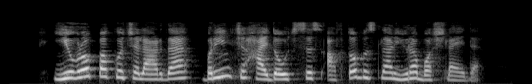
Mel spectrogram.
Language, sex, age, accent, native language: Uzbek, female, 18-24, Navoiy, Uzbek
